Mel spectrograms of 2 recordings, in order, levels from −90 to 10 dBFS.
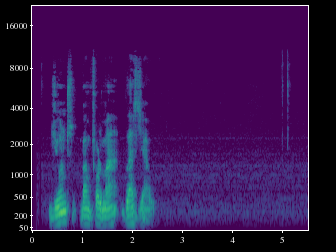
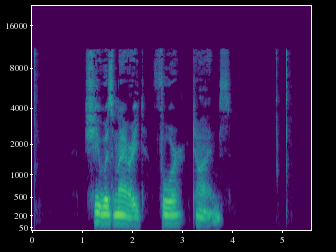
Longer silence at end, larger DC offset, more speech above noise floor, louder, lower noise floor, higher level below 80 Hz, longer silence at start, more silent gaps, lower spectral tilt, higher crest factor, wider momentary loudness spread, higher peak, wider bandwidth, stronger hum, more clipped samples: first, 3.1 s vs 1.65 s; neither; second, 39 dB vs over 69 dB; second, -28 LUFS vs -21 LUFS; second, -67 dBFS vs under -90 dBFS; second, -76 dBFS vs -66 dBFS; second, 0.35 s vs 1.05 s; neither; about the same, -5.5 dB/octave vs -5 dB/octave; about the same, 18 dB vs 20 dB; about the same, 26 LU vs 24 LU; second, -12 dBFS vs -4 dBFS; about the same, 10.5 kHz vs 11.5 kHz; neither; neither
